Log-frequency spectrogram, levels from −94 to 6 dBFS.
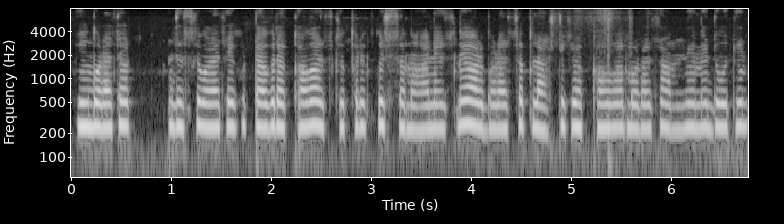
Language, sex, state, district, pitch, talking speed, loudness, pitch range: Hindi, female, Himachal Pradesh, Shimla, 245 Hz, 210 wpm, -17 LUFS, 235-250 Hz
